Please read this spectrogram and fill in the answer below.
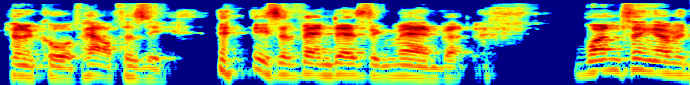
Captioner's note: laughs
